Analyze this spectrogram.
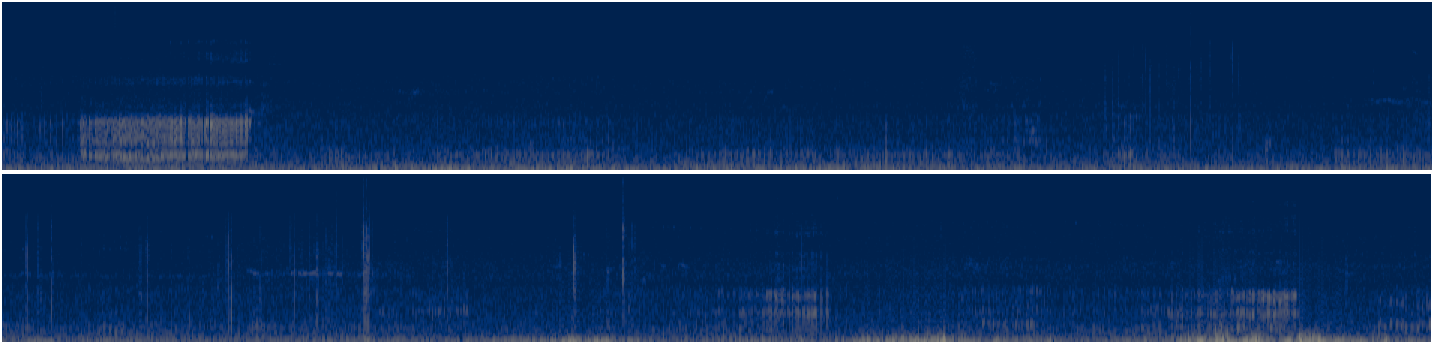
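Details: Purring cat, continuous deep rumble throughout, quiet through the middle and strengthening toward the end, with a loud fuller burst at the very beginning and faint clicks scattered across it.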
